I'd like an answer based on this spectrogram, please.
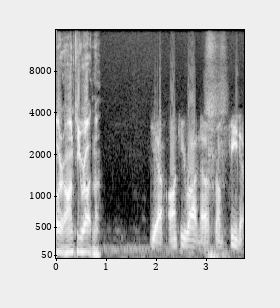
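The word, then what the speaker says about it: Antti Raanta: as best i can it's auntie rotna there's a lot of vowels all right it kind of sounds like you're your aunt and you just call her auntie rotna yeah auntie rodney from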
